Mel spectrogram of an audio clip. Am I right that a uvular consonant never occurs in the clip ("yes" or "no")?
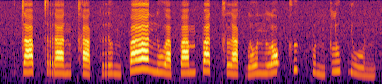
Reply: yes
